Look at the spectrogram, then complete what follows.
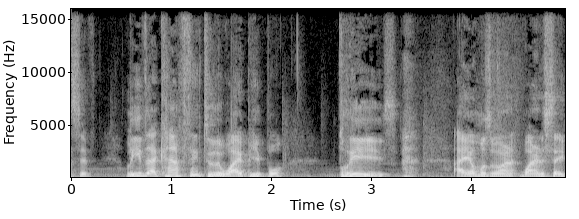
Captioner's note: chuckles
